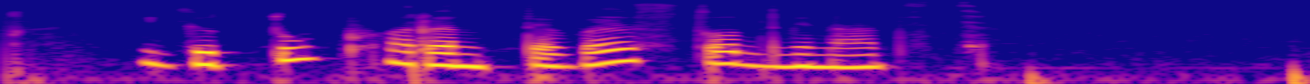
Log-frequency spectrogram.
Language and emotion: Russian, neutral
